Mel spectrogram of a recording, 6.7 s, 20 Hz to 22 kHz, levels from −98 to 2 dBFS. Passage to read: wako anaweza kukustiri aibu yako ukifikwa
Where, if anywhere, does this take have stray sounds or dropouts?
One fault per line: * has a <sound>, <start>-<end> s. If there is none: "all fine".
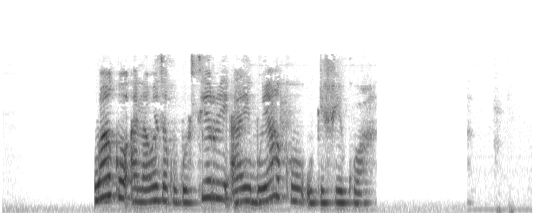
all fine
